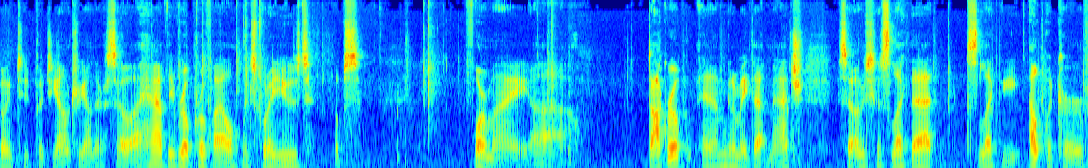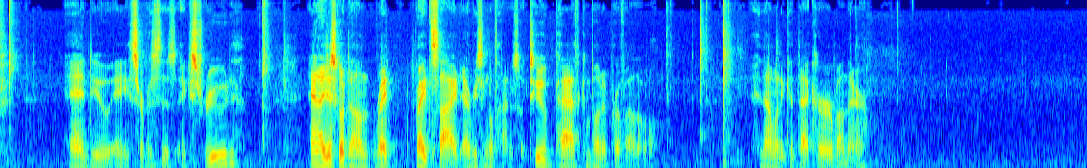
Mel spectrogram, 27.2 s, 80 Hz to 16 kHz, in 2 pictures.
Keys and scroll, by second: 2.3 alt+x, 3.0 ctrl+r.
